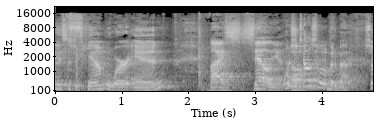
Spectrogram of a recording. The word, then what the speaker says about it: Visalia: It's not Visalia, it's Visalia. It's not Sal, it's Sail. Sail. Visalia.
